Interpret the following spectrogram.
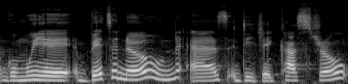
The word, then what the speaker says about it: Ngoimue: It's actually Ngoimue. Yeah. Why do you pronounce it like that?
